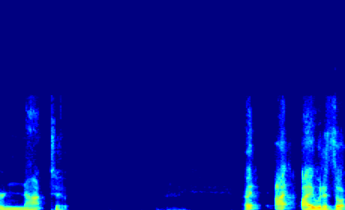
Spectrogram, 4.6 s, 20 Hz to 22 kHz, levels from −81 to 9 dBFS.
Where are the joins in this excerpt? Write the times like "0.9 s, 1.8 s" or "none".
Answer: none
